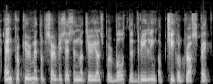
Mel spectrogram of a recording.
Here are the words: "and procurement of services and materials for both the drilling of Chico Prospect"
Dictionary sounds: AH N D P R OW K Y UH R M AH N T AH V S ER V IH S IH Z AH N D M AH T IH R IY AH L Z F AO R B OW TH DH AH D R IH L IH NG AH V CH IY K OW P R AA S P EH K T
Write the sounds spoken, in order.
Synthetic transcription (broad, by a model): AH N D P R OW K Y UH R M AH N T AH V S ER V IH S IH S AH N D M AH T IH R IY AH L S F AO R B OW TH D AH D R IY L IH NG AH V CH IY K OW P R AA S P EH K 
